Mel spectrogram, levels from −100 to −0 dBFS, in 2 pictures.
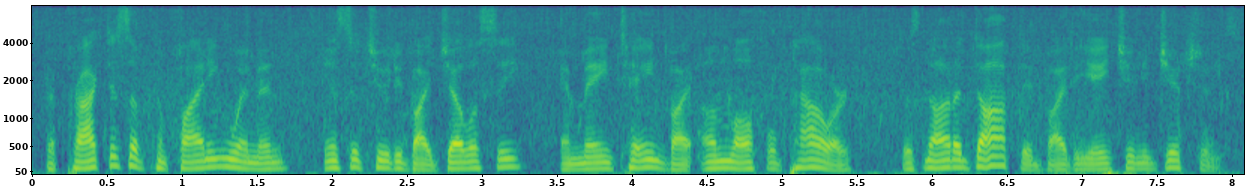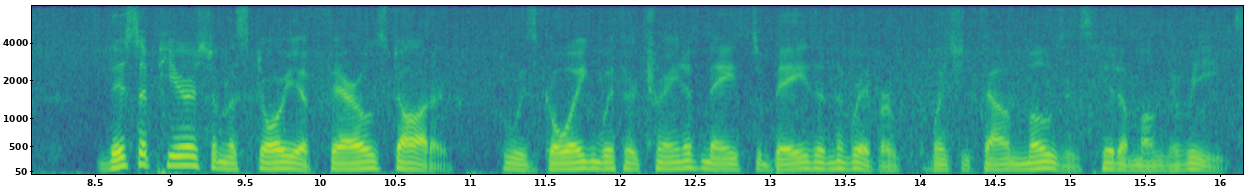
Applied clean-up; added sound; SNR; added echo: neural mask model Resemble Enhance denoiser.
